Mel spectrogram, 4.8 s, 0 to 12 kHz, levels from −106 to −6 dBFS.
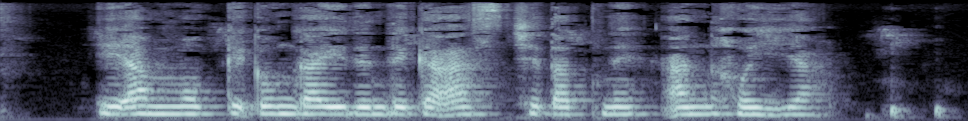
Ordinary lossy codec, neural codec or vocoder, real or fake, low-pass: AAC, 32 kbps; none; real; 10.8 kHz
